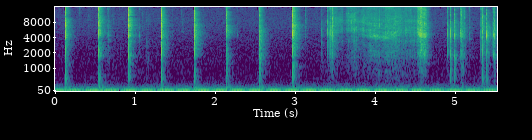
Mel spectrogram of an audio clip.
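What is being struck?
Large block of ice.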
